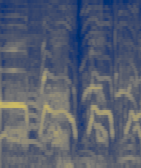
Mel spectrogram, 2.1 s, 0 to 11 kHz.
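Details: Small Munsterlander puppies from the Gosch Kennels B3 litter, 2.5 weeks old and outside for the first time, giving overlapping high whining squeals and thin sliding whimpers from several pups at once.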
